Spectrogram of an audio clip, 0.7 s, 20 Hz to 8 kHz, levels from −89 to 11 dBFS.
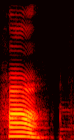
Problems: background conversations at intervals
